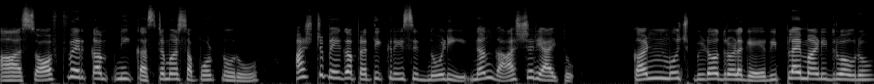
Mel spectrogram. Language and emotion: Kannada, surprised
